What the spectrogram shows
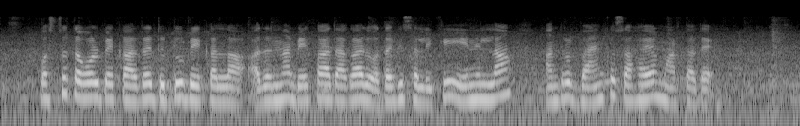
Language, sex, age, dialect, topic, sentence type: Kannada, female, 18-24, Coastal/Dakshin, banking, statement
